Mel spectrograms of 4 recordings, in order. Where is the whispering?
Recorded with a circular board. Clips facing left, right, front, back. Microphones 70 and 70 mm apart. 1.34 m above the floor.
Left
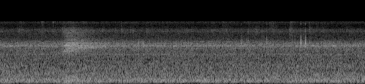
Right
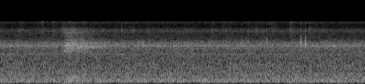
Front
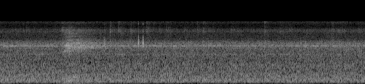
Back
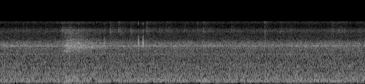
145° left, 1.4 m.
